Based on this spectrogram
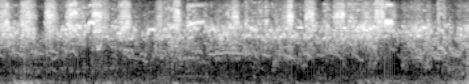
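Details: Australian budgies in an aviary, singing and chirping: quick bursts of high twittering and short whistled squeaks rise and fall in pulses over continuous flock chatter.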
